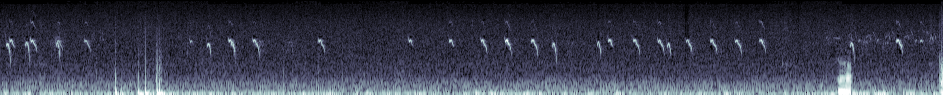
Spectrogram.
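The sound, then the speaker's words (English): Wild male fowl give a steady run of short, sharp clucking calls, repeated every half second or so over a low outdoor rumble, with a couple of louder bursts. “Wild males giving a clucking call.”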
